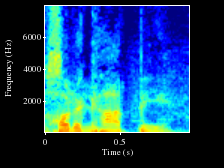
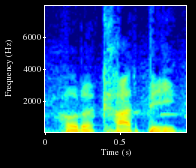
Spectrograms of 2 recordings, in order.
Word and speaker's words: Hoda Kotb: Hoda Kotb. – Hoda Kotb.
